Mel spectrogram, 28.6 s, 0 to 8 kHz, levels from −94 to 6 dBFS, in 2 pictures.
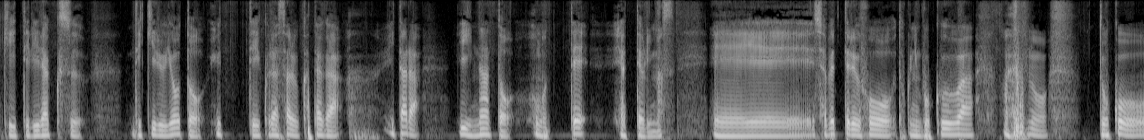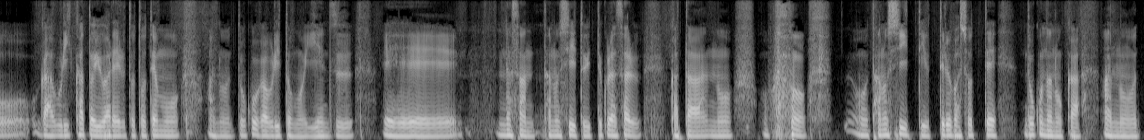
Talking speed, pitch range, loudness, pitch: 245 characters per minute, 100-115 Hz, -20 LUFS, 105 Hz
